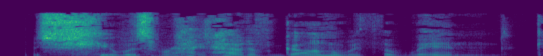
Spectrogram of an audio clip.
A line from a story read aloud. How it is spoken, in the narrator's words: Kathy said with a chuckle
